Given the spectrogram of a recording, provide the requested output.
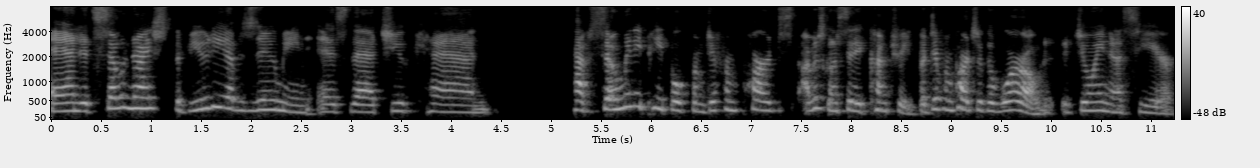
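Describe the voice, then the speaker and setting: A woman's unremarkable speaking voice, fairly high and fairly slow, with lively intonation. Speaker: event host. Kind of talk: online event introduction.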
